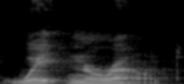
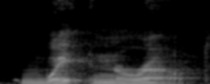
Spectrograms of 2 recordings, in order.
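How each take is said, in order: The two takes are said the same way.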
